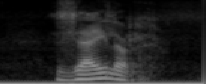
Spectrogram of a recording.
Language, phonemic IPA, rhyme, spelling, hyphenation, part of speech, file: Dutch, /ˈzɛi̯.lər/, -ɛi̯lər, zeiler, zei‧ler, noun, Nl-zeiler.ogg
- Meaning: a yachtsman, a sailor (on a sailing vessel)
